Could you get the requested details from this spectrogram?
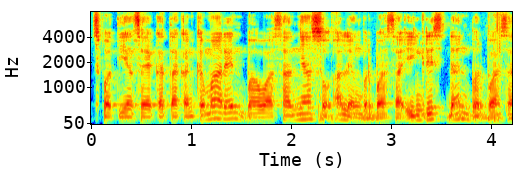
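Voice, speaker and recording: The speaker is a man. His voice is medium in pitch. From Minangkabau, West Sumatra. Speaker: geography and economics teacher. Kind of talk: educational tutorial talk.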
